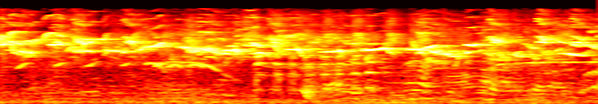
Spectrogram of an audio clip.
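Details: Kacer, the Oriental magpie-robin, singing at full power: a shrill, nonstop torrent of high whistles, buzzy trills and squeaks in quick succession, loud throughout, with little else heard.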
